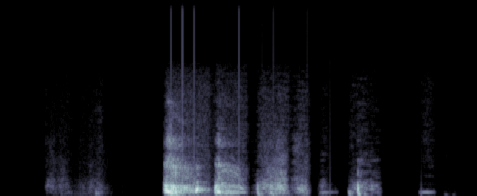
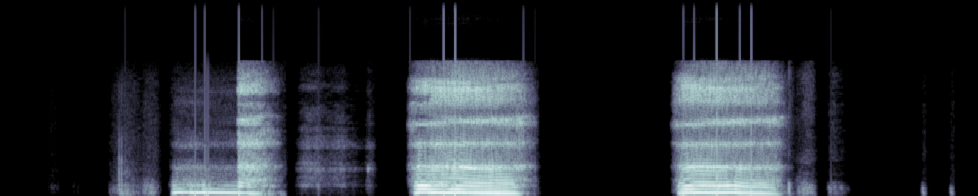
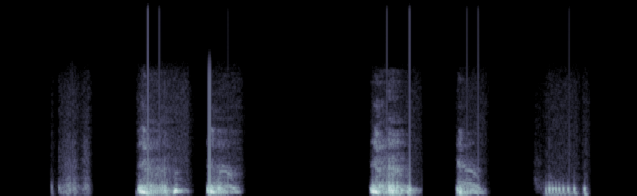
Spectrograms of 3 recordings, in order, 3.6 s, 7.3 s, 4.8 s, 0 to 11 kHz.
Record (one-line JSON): {"cough_length": "3.6 s", "cough_amplitude": 9329, "cough_signal_mean_std_ratio": 0.27, "exhalation_length": "7.3 s", "exhalation_amplitude": 28177, "exhalation_signal_mean_std_ratio": 0.48, "three_cough_length": "4.8 s", "three_cough_amplitude": 9848, "three_cough_signal_mean_std_ratio": 0.32, "survey_phase": "beta (2021-08-13 to 2022-03-07)", "age": "45-64", "gender": "Female", "wearing_mask": "Yes", "symptom_cough_any": true, "symptom_runny_or_blocked_nose": true, "symptom_shortness_of_breath": true, "symptom_sore_throat": true, "symptom_fatigue": true, "symptom_fever_high_temperature": true, "symptom_headache": true, "symptom_change_to_sense_of_smell_or_taste": true, "symptom_other": true, "symptom_onset": "3 days", "smoker_status": "Never smoked", "respiratory_condition_asthma": false, "respiratory_condition_other": false, "recruitment_source": "Test and Trace", "submission_delay": "1 day", "covid_test_result": "Positive", "covid_test_method": "RT-qPCR"}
